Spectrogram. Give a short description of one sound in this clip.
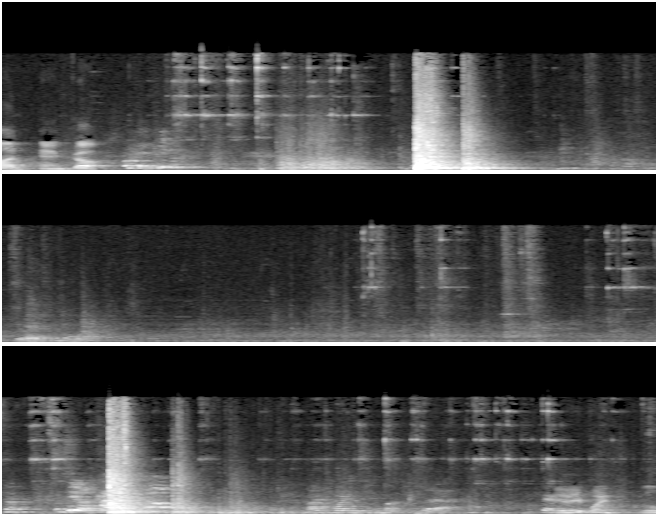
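A woman calls out commands to a dog with animation.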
